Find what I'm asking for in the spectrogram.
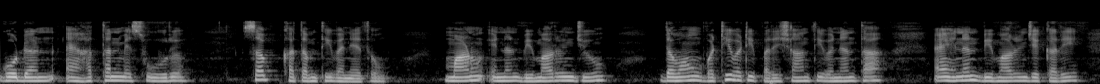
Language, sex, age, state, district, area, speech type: Sindhi, female, 45-60, Rajasthan, Ajmer, urban, spontaneous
